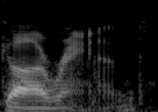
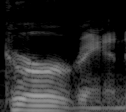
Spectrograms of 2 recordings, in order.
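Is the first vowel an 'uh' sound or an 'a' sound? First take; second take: a; uh. First: The first vowel is an open 'a' sound. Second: The first vowel is a short 'uh' sound. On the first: The speaker calls it wrong. "instead of Garand" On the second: The speaker calls it right. "it's supposed to be Gurrand"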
